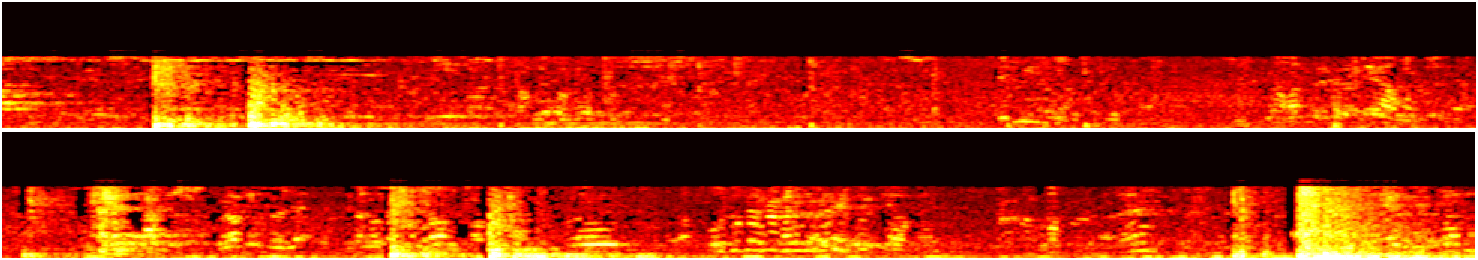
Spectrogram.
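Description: A football thuds against a boot as it is kicked in a large echoing hall.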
